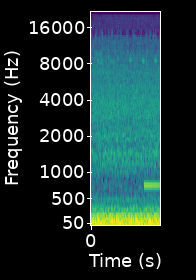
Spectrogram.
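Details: 2007 Chevrolet Silverado at idle with a misfire complaint: uneven, lumpy idle with irregular low thumps. Scan-tool misfire counts for cylinders one and seven climb rapidly (five and six were high earlier); a relative compression test comes next.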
